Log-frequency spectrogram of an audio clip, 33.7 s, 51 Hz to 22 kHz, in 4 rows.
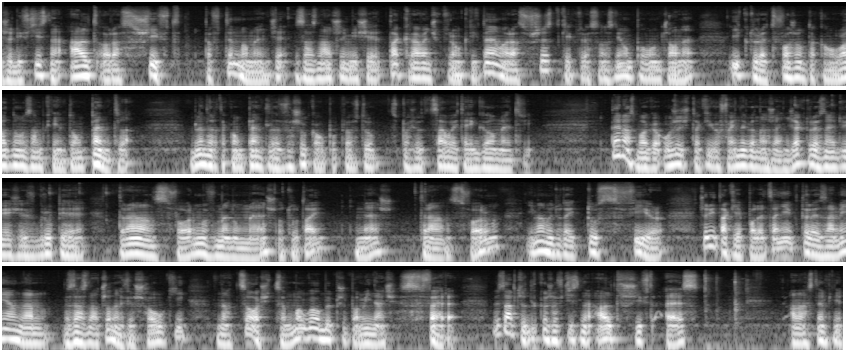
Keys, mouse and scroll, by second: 2.8 alt+shift+right click, 15.2-16.6 drag, 16.8 click, 19.6 click, 21.0 click, 32.4 alt+shift+s.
